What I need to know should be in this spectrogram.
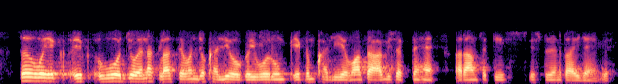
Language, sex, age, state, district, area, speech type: Hindi, male, 18-30, Rajasthan, Jodhpur, urban, conversation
